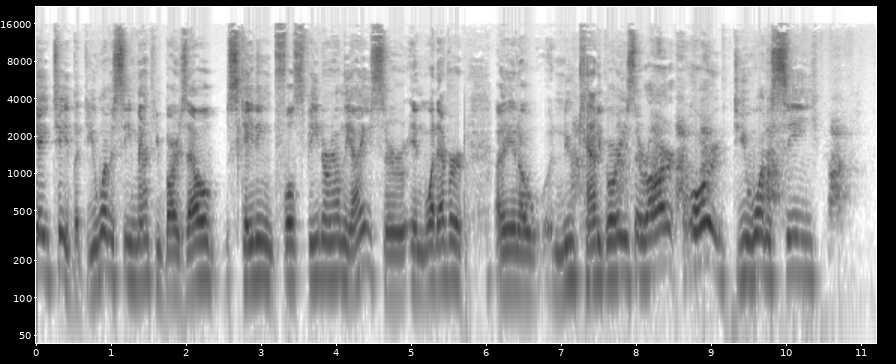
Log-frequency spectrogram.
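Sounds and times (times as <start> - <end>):
speech: 0.0 - 10.7
dog barking: 7.0 - 7.4, 8.5 - 8.9, 9.6 - 11.0.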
